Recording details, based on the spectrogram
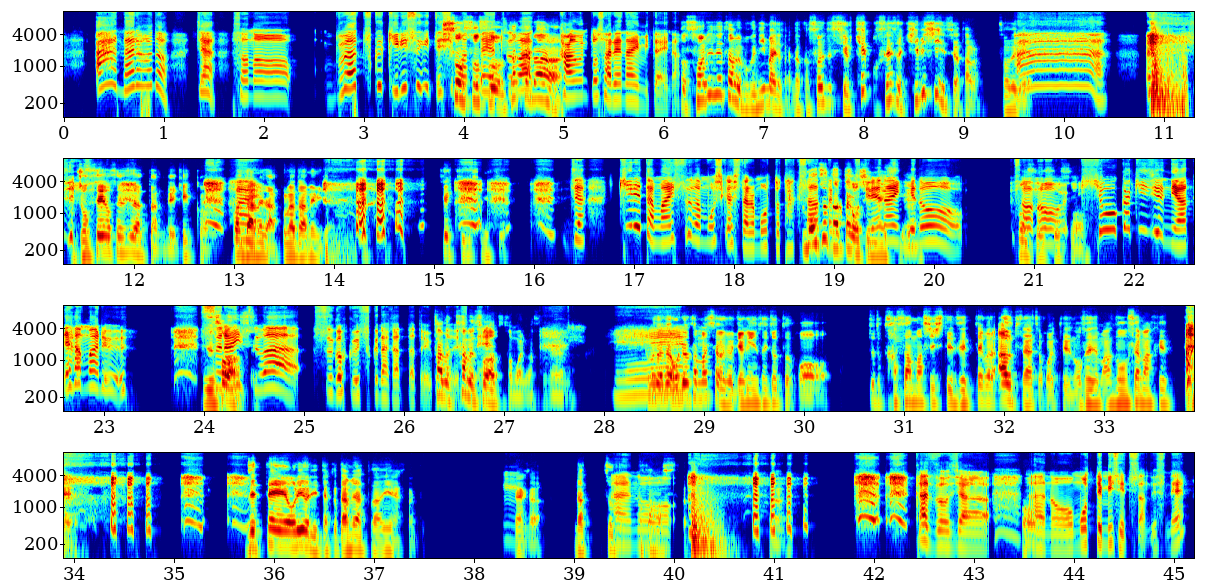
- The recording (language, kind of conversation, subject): Japanese, podcast, 料理でやらかしてしまった面白い失敗談はありますか？
- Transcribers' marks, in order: other background noise; laugh; unintelligible speech; laughing while speaking: "その"; laugh; laughing while speaking: "当てはまる"; unintelligible speech; unintelligible speech; laugh; laugh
